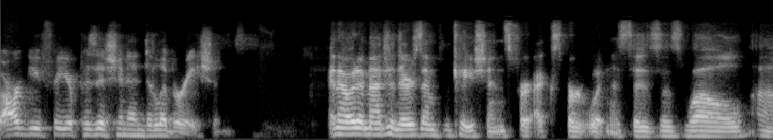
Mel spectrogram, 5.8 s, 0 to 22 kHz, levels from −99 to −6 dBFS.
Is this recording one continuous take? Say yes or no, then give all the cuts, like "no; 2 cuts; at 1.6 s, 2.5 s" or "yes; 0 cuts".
no; 1 cut; at 2.5 s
